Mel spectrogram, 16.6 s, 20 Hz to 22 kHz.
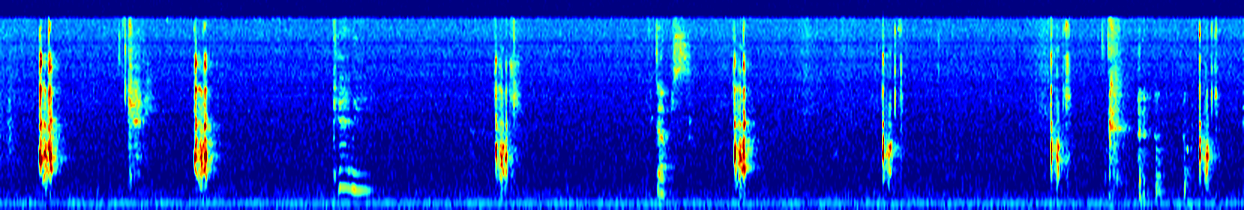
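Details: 1-week-old newborn hiccuping: short, sharp hic sounds repeat irregularly, about nine in sixteen seconds, over a low steady hum; infant hiccups.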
